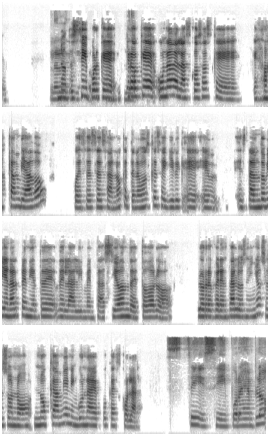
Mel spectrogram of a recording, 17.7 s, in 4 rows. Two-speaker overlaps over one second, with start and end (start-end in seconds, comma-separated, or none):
0.9-2.3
